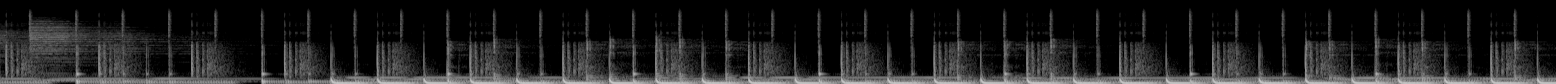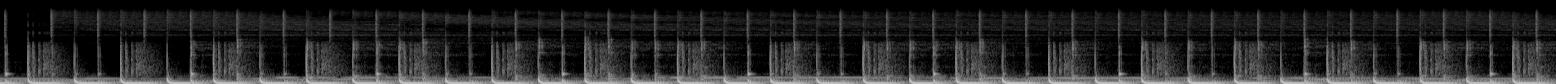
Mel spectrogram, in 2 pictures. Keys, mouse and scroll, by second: 2.5 click, 2.7 d, 3.3 click, 3.6 d, 4.3 d, 4.6 click, 5.1 click, 5.9 click, 6.6 click, 6.6 d, 7.1 click, 7.4 d, 7.5 click, 7.9 d, 8.0 click, 8.2 d, 8.5 click, 8.8 click, 9.8 d, 10.1 click, 11.3 click, 11.4 click, 12.0 click, 12.4 click, 13.1 click, 13.2 shift+d, 13.6 click, 14.0 click, 14.7 click, 15.0 click, 15.4 click, 15.5 click, 16.2 click, 16.6 click, 16.9 click, 17.6 click, 17.8 click, 18.2 click, 18.4 click, 18.6 click, 18.8 click, 19.1 click, 19.6 click, 20.0 click, 20.3 click, 20.5 click, 21.1 click, 21.8 click, 22.1 click, 22.4 click, 22.4 click, 23.0 click, 23.3 click, 23.6 click, 23.7 click, 23.9 click, 24.0 click, 24.3 click, 24.6 click, 25.2 click, 26.0 click, 26.1 click, 26.5 click, 26.8 click, 27.3 click, 27.5 click, 28.2 click, 29.4 click, 29.5 click, 30.0 click, 30.4 click, 30.6 click, 30.9 click.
